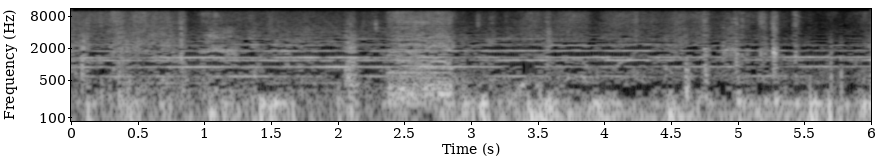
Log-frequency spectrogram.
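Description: A two-tone alarm chime at the CEA Val-Duc centre, not far from Dijon, rings out in sustained, steady tones over a constant low rumble and wind-like noise, with no voices.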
